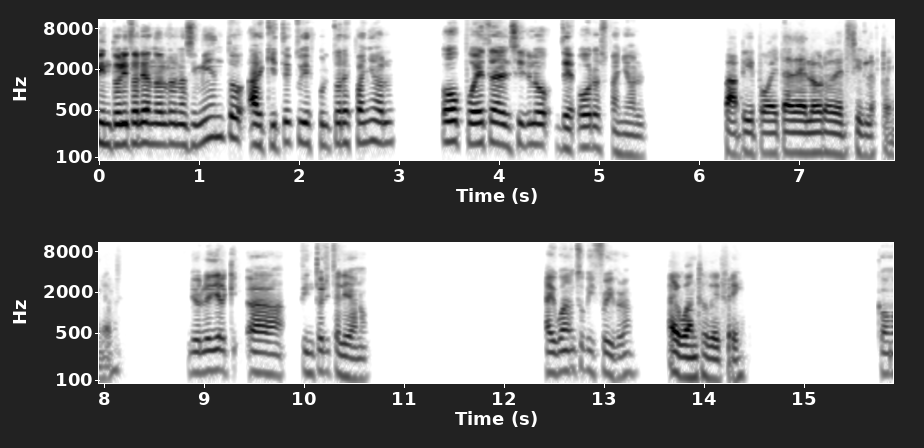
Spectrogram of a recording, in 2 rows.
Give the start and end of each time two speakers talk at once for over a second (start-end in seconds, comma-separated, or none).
none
